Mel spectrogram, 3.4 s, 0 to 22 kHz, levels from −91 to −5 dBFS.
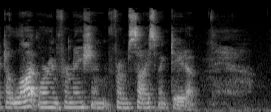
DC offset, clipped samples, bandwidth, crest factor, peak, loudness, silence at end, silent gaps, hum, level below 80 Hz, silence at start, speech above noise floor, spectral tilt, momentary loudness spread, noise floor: under 0.1%; under 0.1%; 16 kHz; 20 dB; -16 dBFS; -33 LUFS; 0.25 s; none; none; -62 dBFS; 0 s; 21 dB; -3 dB/octave; 21 LU; -54 dBFS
